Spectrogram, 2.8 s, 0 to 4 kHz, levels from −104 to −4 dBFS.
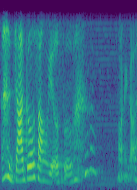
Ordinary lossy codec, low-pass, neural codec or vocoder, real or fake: none; 3.6 kHz; none; real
